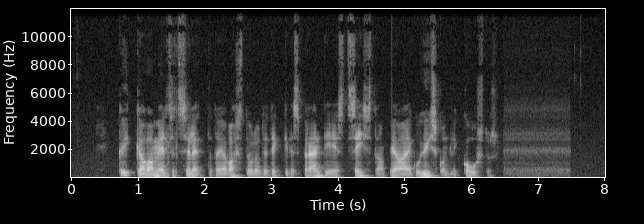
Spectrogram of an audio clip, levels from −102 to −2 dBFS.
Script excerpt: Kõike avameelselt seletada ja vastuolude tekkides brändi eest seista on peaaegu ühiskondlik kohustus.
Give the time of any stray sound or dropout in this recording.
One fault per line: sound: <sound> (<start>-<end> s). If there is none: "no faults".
no faults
